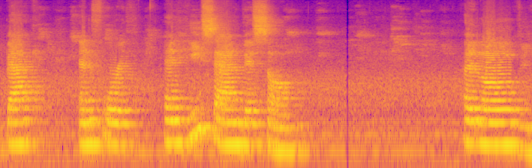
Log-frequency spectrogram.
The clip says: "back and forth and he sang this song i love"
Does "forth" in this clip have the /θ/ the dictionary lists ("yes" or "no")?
yes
